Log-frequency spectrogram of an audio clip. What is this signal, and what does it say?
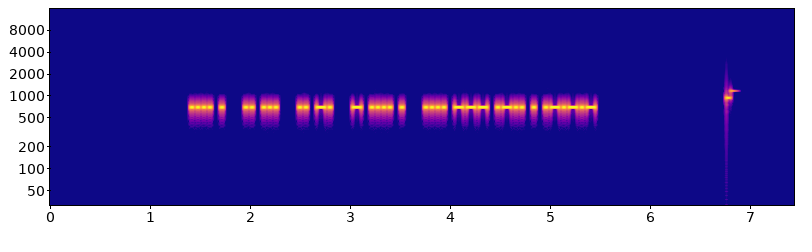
Morse code, heard as a keyed tone, about 40 wpm, 700 Hz. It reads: HE IS IN THE HOLE.
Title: Sentences from Top 1600 Words 40wpm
